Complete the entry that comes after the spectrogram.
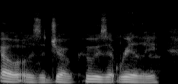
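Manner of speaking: plain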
